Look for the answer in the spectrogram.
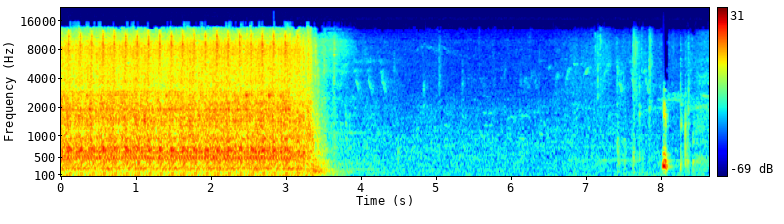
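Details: Diesel kit car, first start after months out of action, battery charged overnight, supercharger bolted back on: fast regular diesel clatter about three beats a second, then cuts out to near silence; diesel engine running.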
